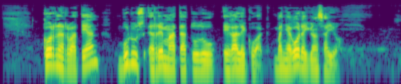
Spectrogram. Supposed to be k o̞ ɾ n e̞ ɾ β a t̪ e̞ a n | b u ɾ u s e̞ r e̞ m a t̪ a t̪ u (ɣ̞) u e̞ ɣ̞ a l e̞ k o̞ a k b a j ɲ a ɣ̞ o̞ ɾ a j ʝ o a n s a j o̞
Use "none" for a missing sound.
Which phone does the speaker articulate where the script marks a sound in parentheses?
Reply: ð̞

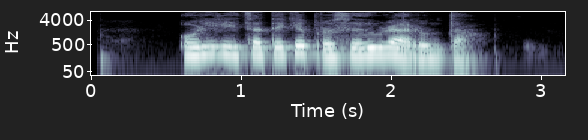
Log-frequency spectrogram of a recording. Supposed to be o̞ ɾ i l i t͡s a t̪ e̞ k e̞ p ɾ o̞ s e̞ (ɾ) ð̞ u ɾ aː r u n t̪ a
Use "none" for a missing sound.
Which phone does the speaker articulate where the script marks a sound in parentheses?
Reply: none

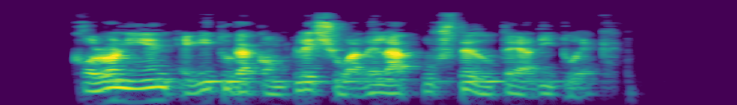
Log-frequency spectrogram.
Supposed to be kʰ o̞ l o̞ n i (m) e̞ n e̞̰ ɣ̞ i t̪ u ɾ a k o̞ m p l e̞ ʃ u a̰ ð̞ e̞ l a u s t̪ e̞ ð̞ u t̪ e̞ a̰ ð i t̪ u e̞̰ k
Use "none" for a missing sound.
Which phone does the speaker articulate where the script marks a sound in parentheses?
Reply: none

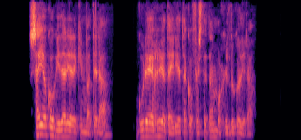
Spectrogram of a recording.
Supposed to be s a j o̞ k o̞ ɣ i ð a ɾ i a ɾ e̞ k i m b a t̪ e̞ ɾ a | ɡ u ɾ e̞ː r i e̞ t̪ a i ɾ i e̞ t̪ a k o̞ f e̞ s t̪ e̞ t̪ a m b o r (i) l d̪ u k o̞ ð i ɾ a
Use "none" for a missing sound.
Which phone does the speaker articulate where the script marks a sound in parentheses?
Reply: i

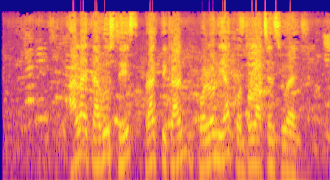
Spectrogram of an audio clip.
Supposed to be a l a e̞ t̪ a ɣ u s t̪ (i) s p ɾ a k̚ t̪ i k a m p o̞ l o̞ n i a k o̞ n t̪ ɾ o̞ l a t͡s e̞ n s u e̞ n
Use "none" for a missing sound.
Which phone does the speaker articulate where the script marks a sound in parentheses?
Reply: i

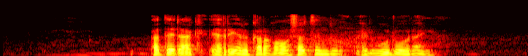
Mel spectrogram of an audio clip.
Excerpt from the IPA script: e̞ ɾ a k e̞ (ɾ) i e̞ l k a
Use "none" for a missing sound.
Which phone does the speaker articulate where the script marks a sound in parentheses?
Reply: r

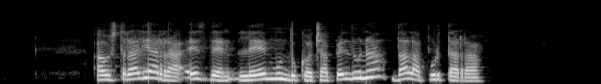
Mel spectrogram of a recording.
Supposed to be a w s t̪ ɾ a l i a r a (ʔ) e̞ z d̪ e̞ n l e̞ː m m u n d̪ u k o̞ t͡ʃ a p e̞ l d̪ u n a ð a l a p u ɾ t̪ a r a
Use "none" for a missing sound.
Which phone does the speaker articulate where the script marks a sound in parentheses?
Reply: ʔ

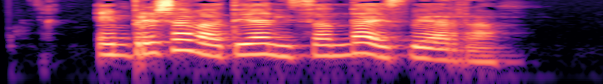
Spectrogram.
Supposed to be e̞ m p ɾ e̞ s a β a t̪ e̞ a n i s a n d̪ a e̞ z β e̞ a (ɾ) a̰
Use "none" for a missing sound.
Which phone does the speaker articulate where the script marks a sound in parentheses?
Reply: r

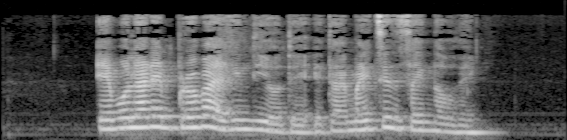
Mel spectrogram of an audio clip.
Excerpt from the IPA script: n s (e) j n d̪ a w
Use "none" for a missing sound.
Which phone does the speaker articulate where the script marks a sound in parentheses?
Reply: a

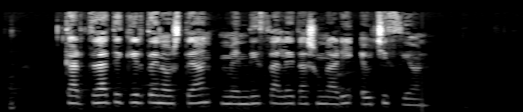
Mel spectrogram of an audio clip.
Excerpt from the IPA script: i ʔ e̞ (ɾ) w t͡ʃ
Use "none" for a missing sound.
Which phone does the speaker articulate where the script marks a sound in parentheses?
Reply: none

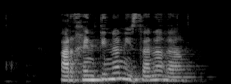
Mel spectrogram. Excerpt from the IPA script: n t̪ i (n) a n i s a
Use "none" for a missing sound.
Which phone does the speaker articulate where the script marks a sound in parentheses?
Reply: n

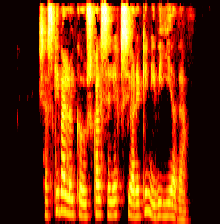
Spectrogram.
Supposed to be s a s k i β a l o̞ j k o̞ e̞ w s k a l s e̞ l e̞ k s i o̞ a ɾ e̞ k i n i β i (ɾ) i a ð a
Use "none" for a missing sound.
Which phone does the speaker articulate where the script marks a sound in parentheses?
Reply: ʎ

